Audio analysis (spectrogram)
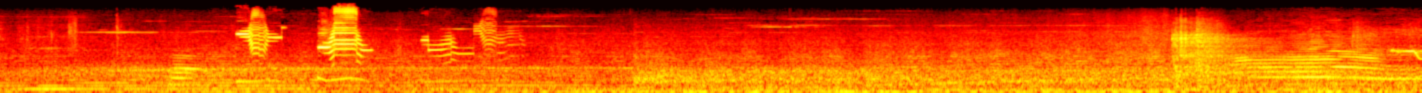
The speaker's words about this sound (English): Your Highness, there's nothing more we could do tonight. The shield doors must be closed. Close the doors.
